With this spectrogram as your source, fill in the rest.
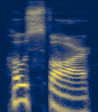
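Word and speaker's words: Hocevar: Stuart Friesen, Matt Benedetto, Carson, I think it's Hosfar is how he pronounces that.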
